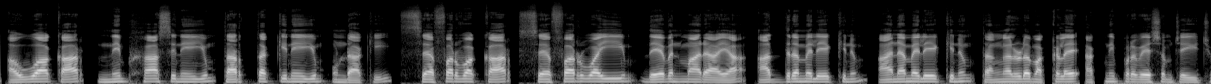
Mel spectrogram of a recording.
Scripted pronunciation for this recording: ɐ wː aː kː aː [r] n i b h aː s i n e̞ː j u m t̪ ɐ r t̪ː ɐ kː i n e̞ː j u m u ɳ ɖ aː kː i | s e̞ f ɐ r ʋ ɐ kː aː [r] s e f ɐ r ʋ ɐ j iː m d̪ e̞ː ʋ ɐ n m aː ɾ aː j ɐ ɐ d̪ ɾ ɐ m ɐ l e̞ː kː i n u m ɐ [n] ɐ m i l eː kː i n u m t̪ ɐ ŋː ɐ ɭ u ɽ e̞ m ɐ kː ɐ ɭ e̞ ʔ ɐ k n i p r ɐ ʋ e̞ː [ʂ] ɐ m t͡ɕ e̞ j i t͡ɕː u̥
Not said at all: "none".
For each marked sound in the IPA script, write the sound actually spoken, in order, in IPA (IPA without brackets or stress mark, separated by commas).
r, r, n, ɕ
